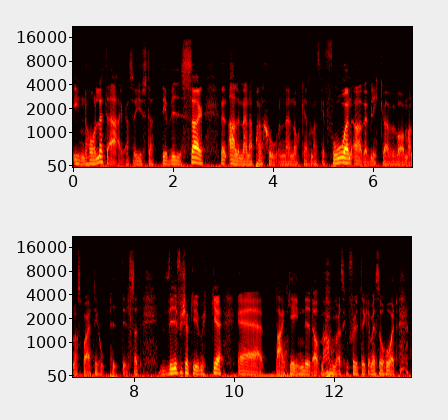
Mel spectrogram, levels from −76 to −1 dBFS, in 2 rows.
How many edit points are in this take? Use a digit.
0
